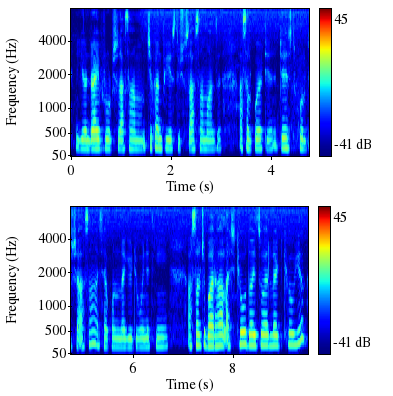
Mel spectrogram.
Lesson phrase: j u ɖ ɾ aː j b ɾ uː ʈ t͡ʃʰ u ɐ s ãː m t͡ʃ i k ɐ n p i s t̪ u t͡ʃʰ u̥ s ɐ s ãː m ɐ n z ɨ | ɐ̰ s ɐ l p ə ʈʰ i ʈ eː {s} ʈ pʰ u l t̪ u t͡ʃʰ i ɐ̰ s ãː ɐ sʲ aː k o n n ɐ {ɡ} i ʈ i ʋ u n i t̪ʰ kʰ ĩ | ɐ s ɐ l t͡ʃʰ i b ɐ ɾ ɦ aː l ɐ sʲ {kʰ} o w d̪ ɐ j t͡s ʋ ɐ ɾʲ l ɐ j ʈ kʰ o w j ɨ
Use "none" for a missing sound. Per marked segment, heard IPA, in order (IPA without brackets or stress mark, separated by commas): s, ɡ, kʰ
